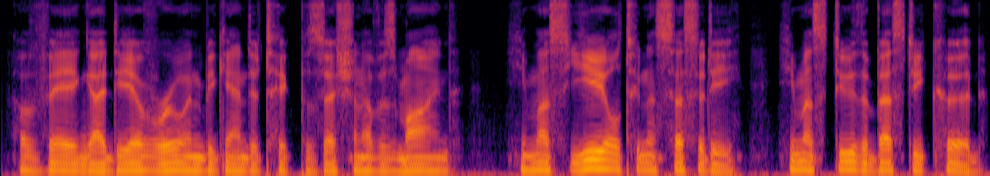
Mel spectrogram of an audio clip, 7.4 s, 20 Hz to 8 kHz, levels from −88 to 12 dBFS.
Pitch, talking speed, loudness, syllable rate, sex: 85 Hz, 195 wpm, -19 LUFS, 4.9 syllables/s, male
